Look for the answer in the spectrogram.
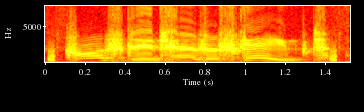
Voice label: escaped, radio, woman

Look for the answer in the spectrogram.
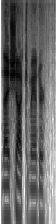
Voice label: "nice shot commander", radio bot; cstrike

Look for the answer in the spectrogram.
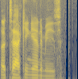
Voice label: attacking enemies, radio bot; cstrike

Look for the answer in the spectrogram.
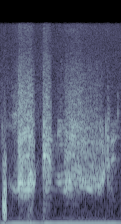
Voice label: lock n load, radio, zombie male

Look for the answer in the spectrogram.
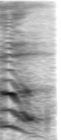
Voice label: pain, radio, bot

